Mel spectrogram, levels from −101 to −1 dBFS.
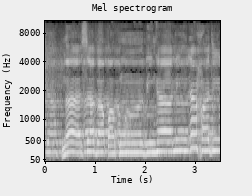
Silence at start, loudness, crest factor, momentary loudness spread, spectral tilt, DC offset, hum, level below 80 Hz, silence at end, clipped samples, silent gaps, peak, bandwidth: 0 s; -16 LUFS; 16 dB; 2 LU; -4.5 dB/octave; under 0.1%; none; -60 dBFS; 0 s; under 0.1%; none; 0 dBFS; 11 kHz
